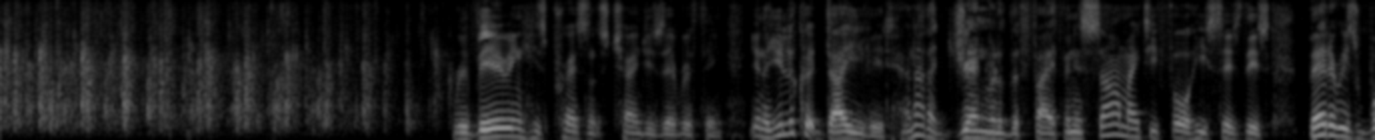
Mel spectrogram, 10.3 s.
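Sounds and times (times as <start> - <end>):
audience applause: 0.0 - 3.7
speech: 3.4 - 10.3.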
